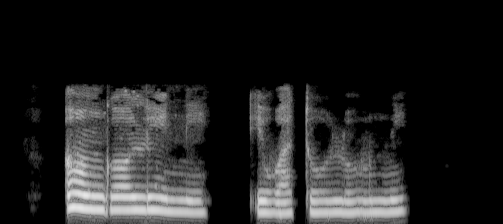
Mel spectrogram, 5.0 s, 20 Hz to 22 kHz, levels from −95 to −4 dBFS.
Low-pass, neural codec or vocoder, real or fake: 5.4 kHz; none; real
